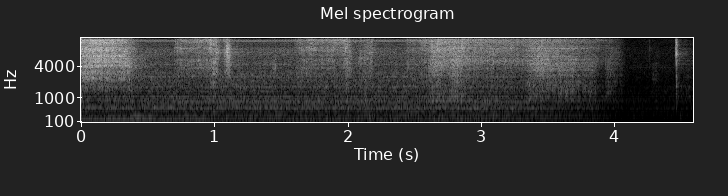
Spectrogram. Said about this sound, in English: I'm going to sand it a little bit.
